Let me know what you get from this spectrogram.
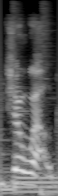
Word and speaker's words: Joelle: Like Noelle, Joelle, yeah.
